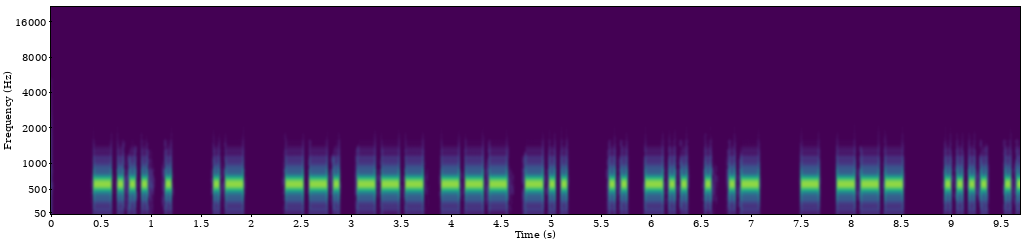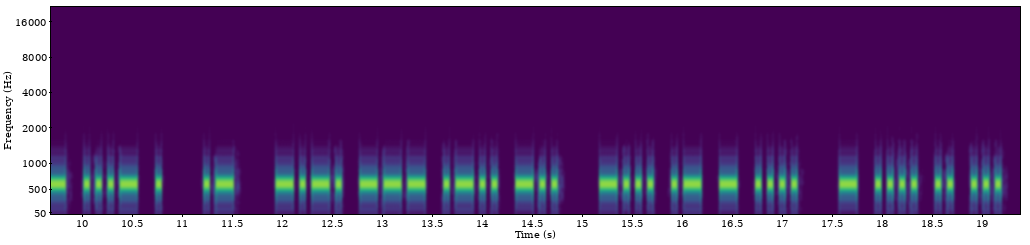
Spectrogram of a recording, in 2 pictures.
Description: Morse code, heard as a keyed tone, about 20 wpm, 600 Hz. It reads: BE A GOOD IDEA TO HAVE A COLD BATH THIS
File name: cw-books / winnie-the-pooh / winnie-20wpm-page-0071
